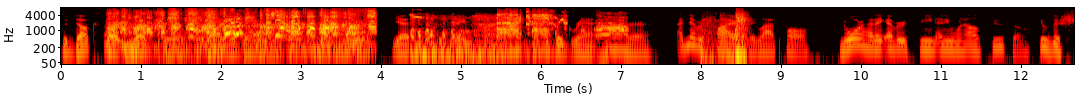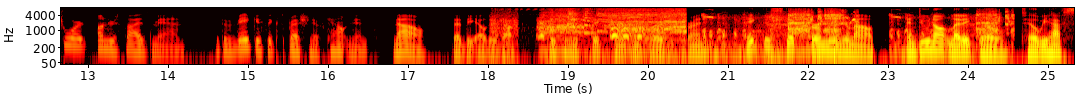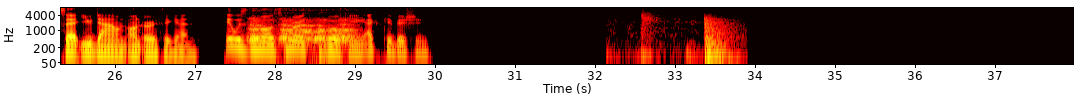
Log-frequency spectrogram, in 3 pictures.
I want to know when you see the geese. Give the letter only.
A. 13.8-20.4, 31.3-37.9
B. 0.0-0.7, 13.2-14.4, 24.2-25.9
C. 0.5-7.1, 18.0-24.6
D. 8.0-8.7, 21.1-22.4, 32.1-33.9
C.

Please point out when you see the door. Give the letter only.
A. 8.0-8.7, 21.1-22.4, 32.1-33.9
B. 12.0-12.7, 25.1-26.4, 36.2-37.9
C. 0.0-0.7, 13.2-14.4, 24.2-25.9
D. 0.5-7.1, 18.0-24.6
A.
